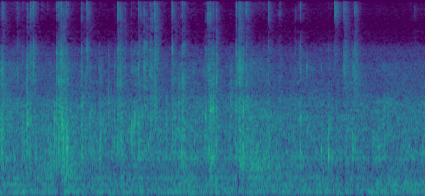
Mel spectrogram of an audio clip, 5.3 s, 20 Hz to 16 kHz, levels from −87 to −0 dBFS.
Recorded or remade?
remade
